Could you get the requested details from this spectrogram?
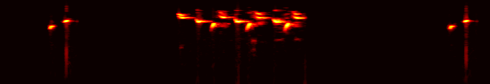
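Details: European goldfinch song for training birds: a brief rush of tinkling, tumbling twitters lasting about a second, framed before and after by single paired chirps rising in pitch, with nothing else heard.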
